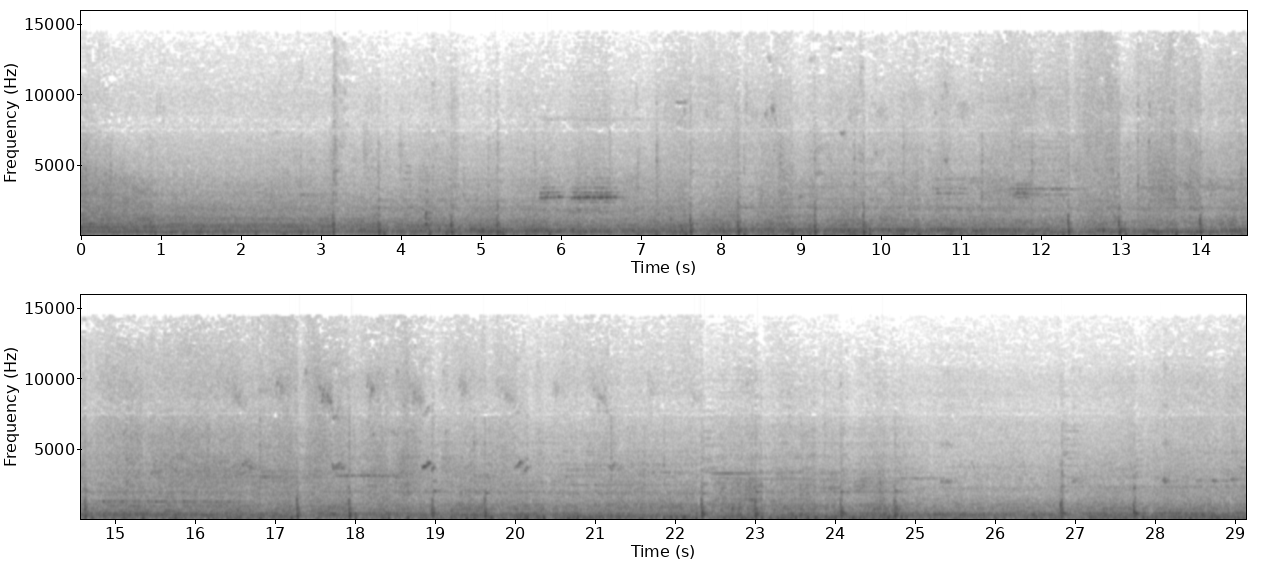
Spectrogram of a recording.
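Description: Passenger train coaches rolling past close by, wheels clattering steadily over the rail joints, with several brief high squeals from the wheels.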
